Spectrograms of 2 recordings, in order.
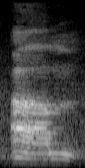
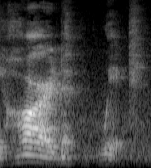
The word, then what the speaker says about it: Harwick: these two, for instance, Amie Harwick is Harwick, and Wendy was calling her Amie Hardwick, Hardwick.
